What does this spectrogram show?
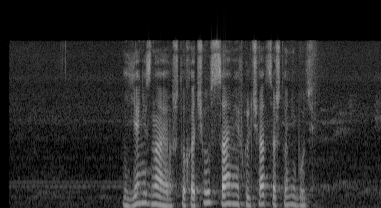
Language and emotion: Russian, neutral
